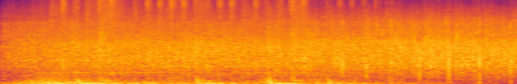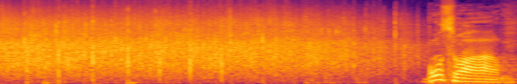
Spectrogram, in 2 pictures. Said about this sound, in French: Il est président d'honneur de l'association Humanité et Biodiversité. Je vous demande de lui faire un tonnerre d'applaudissements. Voici Hubert Reeves.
